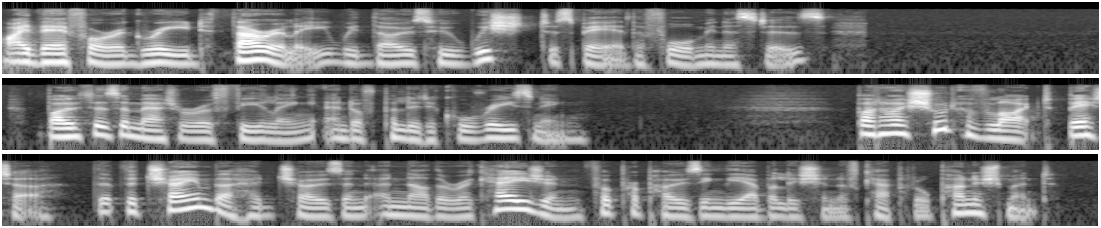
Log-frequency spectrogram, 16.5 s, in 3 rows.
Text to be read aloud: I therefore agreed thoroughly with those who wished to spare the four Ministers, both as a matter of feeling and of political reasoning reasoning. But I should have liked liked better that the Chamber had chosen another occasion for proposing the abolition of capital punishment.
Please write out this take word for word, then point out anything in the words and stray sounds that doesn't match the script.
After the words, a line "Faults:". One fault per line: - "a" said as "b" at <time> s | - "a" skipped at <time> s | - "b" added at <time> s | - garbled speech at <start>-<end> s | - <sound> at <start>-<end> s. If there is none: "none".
I therefore agreed thoroughly with those who wished to spare the four Ministers, both as a matter of feeling and of political reasoning. But I should have liked better that the Chamber had chosen another occasion for proposing the abolition of capital punishment.
Faults:
- "reasoning" skipped at 8.4 s
- "liked" skipped at 10.8 s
